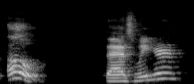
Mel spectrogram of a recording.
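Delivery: normal talking voice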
